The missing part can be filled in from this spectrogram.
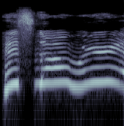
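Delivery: distraught, upset, very high and loud outburst. Speaker retelling answering someone who asked if they were okay, acting out being distraught. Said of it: "I was so distraught and upset about it".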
